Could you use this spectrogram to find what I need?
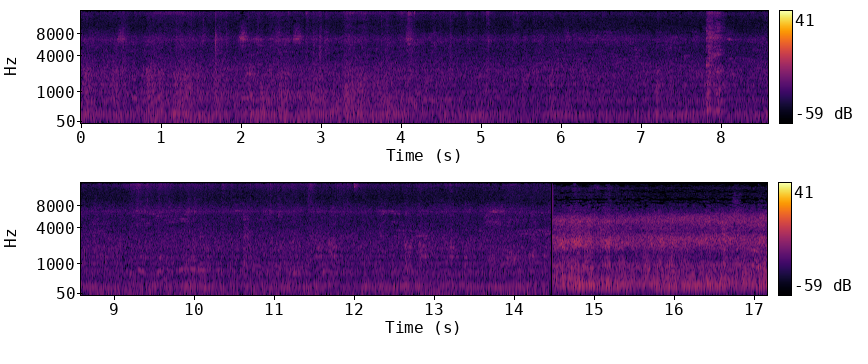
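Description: A train's wheels clatter rhythmically over rail joints.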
